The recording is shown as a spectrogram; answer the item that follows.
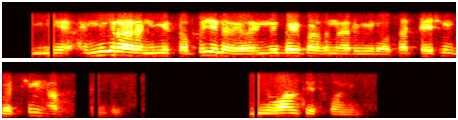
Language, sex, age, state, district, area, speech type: Telugu, male, 18-30, Andhra Pradesh, Guntur, rural, conversation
